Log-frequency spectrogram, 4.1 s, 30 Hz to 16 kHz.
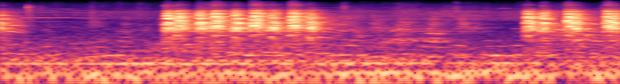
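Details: Feeding-time begging by two baby red-lored amazons at a Costa Rican rescue ranch in Heredia Province, May 2022: a quiet start, then a burst of rapid rasping squawks, a pause, and a shorter second burst.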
